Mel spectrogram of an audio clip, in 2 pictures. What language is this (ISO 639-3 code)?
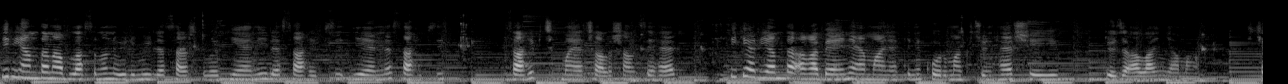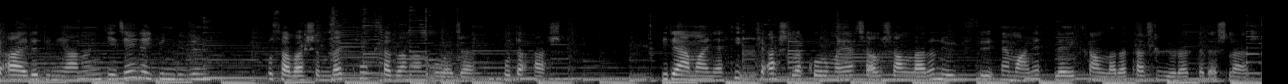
tur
